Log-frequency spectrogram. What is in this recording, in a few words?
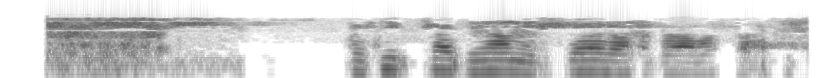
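Incident Tac 1, Scanner audio recording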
